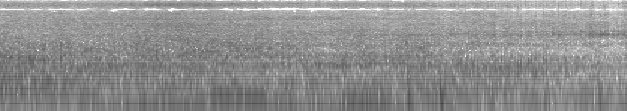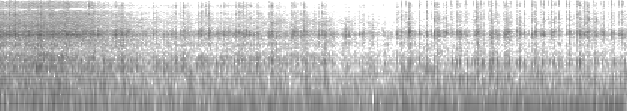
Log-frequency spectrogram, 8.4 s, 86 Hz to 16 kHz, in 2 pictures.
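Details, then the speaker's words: Older Bachmann GP40 model locomotive, CP Rail livery, running with shell removed; loud steady buzzing drone with thin high whine, motor still not quiet but noise amplified by shell resonance. "so it's still not the quietest of Motors but it's definitely been Amplified by the shell"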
